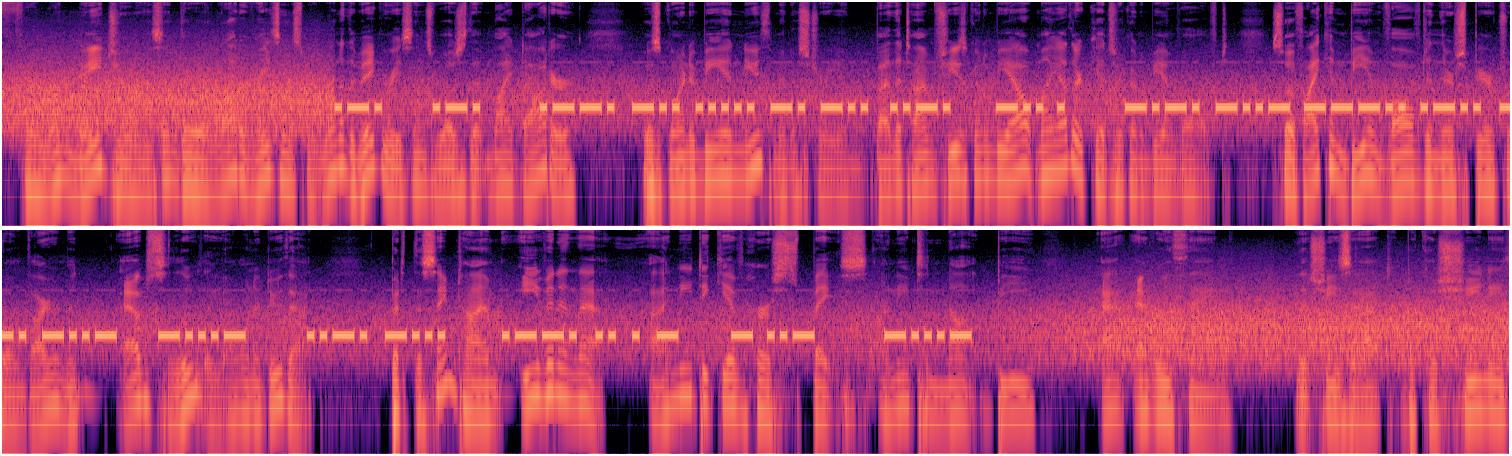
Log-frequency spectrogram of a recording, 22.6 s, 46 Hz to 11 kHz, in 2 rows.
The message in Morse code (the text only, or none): R R PD5NDF DE CX8LNX <BT> FB PIET TU <BT>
